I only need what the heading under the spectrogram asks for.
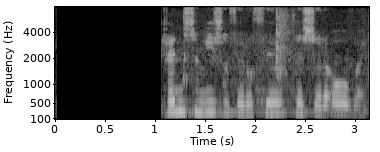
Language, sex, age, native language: Icelandic, male, 11, Icelandic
